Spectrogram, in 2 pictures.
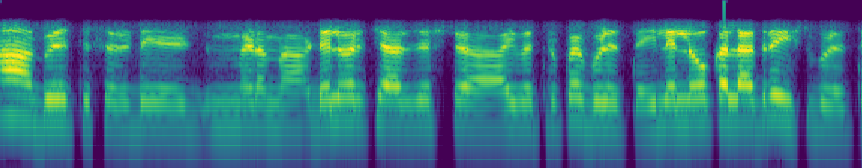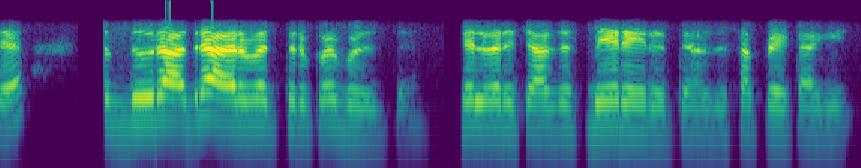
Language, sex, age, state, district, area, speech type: Kannada, female, 30-45, Karnataka, Vijayanagara, rural, conversation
